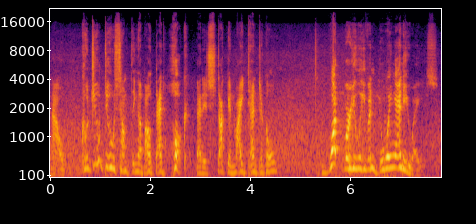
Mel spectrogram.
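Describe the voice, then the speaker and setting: A man voicing an excitable, boastful talking octopus in a comedic audio roleplay, with a nasal, squawky voice and a fussy, theatrical, pompous way of talking to the listener. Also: high voice, a little slow, a little hiss or hum, exaggerated voice. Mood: indignant, scolding.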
